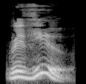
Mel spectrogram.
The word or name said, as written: revue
